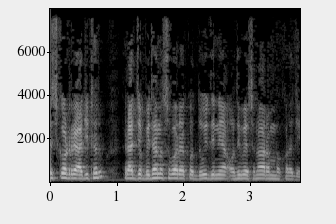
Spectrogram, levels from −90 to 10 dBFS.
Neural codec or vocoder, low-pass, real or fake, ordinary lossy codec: none; none; real; none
